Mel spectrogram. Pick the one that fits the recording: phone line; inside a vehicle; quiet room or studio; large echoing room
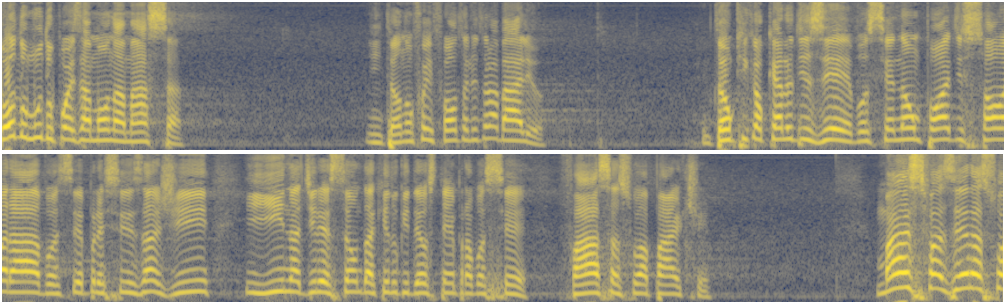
large echoing room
